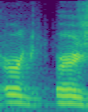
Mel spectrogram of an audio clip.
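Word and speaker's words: Hergé: So the author of Tintin, Herge, is how you pronounce it, I think, is of course an English.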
